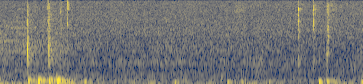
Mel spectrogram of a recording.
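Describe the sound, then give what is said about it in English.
Faint computer mouse clicks arrive in quick pairs, one double click near the start and another near the end, with quiet hum in between and no voices. “Oh, double clicking works.”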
